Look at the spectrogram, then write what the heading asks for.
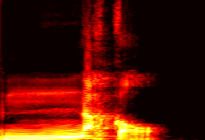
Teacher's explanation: it starts with K, but we can't say the K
